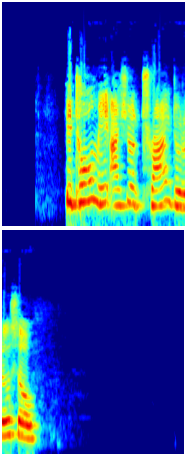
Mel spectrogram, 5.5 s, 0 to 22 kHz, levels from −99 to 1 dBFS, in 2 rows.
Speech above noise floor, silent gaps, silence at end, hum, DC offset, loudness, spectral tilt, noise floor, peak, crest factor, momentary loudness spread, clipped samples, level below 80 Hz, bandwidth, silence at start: 63 dB; none; 2.2 s; none; under 0.1%; -13 LUFS; -3 dB/octave; -76 dBFS; 0 dBFS; 16 dB; 7 LU; under 0.1%; -62 dBFS; 8.4 kHz; 0.95 s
